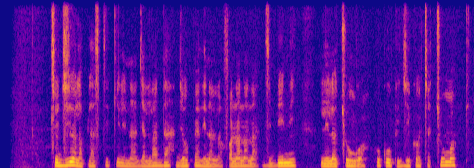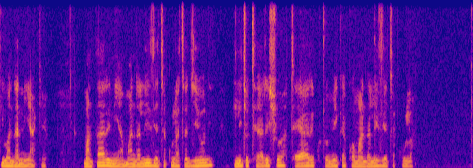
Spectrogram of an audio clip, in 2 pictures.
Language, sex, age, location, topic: Swahili, male, 36-49, Kisumu, agriculture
